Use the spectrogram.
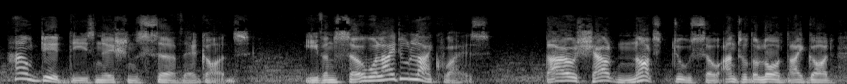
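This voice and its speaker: A man's voice: mid-range voice, a bit bright, slight background noise. A man giving a dramatized scripted reading of scripture as narrator, in a solemn, declamatory and emphatic manner.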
